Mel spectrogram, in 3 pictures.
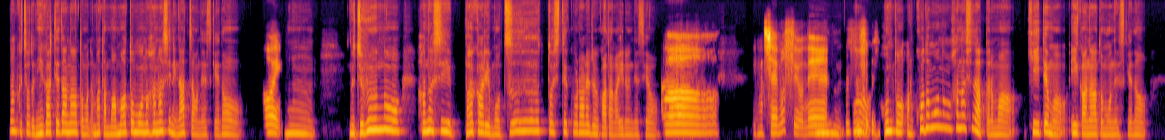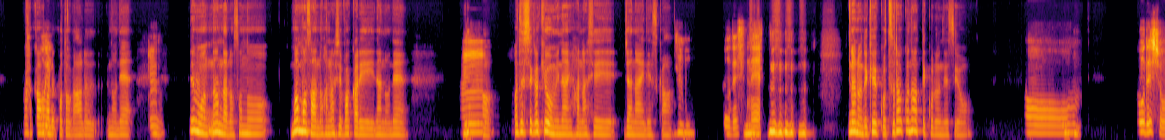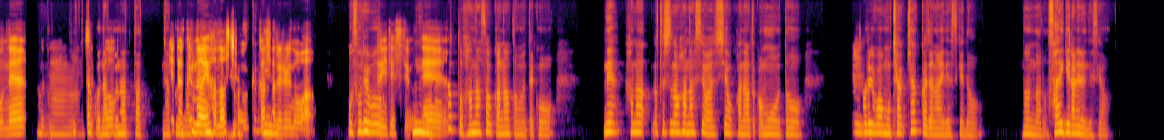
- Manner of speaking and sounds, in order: laugh; other background noise; chuckle; unintelligible speech
- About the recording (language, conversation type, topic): Japanese, podcast, 会話で好感を持たれる人の特徴って何だと思いますか？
